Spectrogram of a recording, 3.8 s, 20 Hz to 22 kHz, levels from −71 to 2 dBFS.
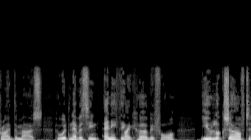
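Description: Compressed frames skipped twice: whole frames were missing or refused by the decoder, so the speech jumps forward. At 1.86 s roughly a seventh of a second vanishes, and at 3.42 s about a tenth.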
